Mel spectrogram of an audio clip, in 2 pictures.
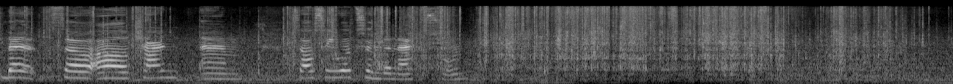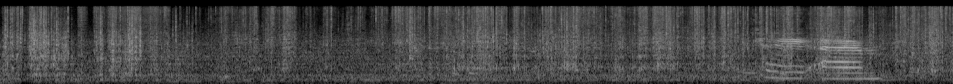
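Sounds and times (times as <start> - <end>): paper wrapper crinkling: 0.0 - 1.8, 2.6 - 19.0.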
